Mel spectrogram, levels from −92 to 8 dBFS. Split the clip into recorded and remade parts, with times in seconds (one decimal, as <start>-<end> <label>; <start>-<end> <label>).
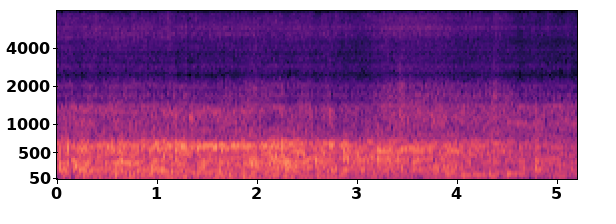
0.0-5.2 remade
